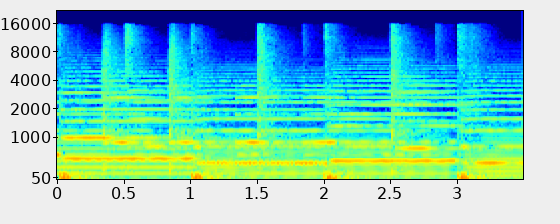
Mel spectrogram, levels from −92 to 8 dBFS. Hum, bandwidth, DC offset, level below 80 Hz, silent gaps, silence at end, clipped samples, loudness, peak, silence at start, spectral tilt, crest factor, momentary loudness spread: none; 16 kHz; 0.5%; -30 dBFS; none; 0 s; under 0.1%; -22 LUFS; -8 dBFS; 0 s; -5 dB/octave; 14 dB; 3 LU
